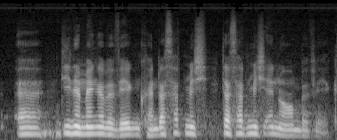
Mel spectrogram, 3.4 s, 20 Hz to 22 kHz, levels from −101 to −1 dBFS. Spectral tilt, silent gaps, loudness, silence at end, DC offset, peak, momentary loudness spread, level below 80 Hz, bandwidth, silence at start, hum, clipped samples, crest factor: -7 dB/octave; none; -26 LUFS; 0.1 s; under 0.1%; -6 dBFS; 7 LU; -66 dBFS; 13 kHz; 0.15 s; none; under 0.1%; 20 dB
